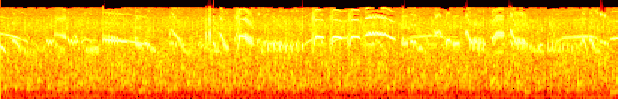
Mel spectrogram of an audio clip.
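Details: Eurasian skylark (branjangan) training song with flowing water sound: busy, high, shimmering twitter of overlapping chirps and slurred whistles, some very high thin notes, continuing almost without a break.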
